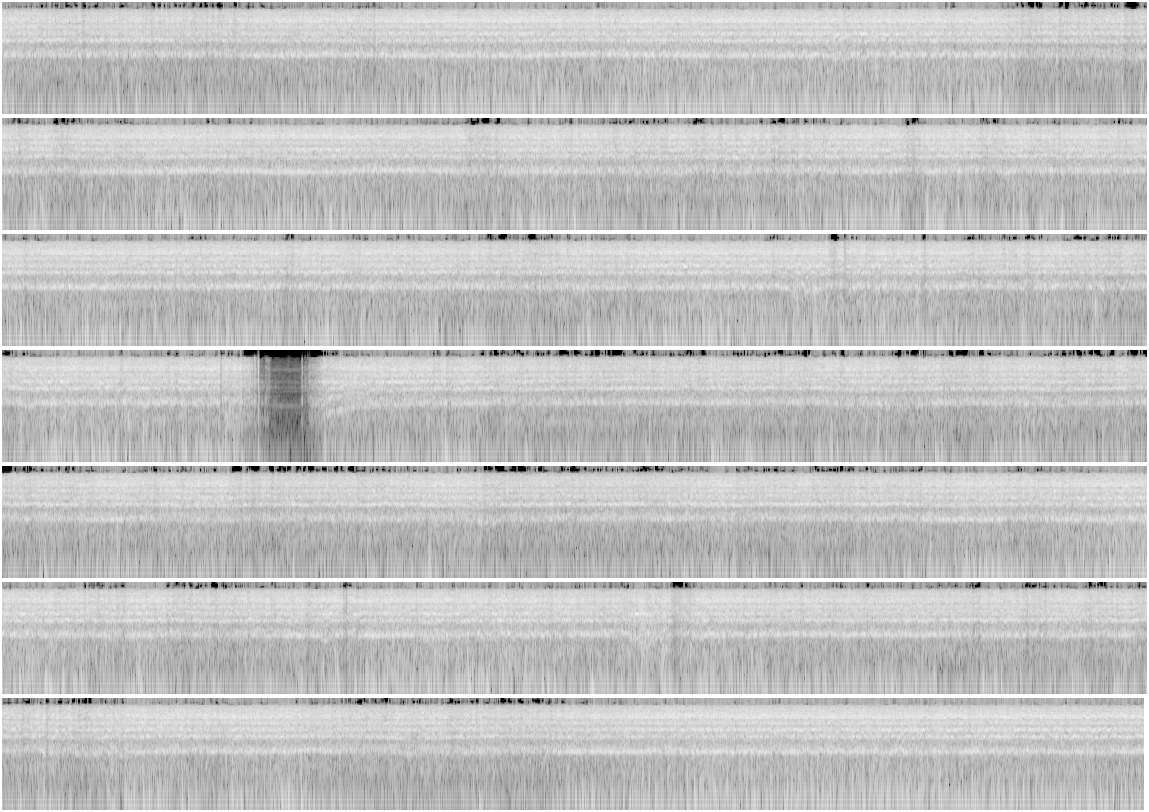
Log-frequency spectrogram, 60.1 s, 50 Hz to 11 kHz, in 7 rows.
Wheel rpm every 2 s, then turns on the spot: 230, 220, 220, 220, 220, 230, 220, 220, 230, 230, 230, 220, 230, 180, 180, 230, 220, 220, 220, 220, 230, 230, 230, 220, 230, 230, 220, 220, 210, 210.
none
